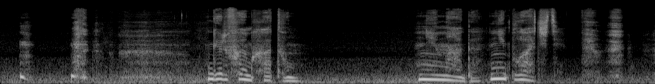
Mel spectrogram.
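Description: A woman speaks close by in a tearful, pleading voice.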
